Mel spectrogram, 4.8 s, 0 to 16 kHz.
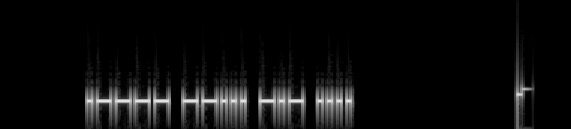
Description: Morse code, heard as a keyed tone, about 28 wpm, 700 Hz. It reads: 17KH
